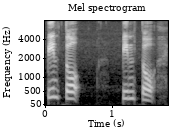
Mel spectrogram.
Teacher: And remember, don't forget the glottal stop. Don't forget to stop the sound at the end. That's called a glottal stop.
